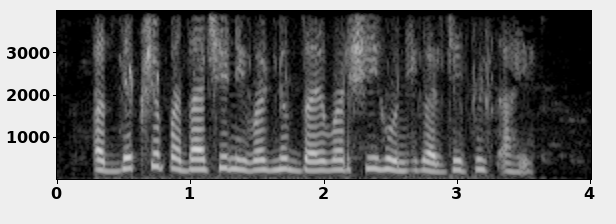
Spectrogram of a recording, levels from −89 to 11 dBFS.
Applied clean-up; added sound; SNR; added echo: neural separator model SepFormer WHAM!.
